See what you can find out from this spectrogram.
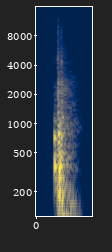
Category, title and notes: Sound effects > Vehicles
Car Door Close 2
A car door closing.
truck, slam, car, door, close, shut, vehicle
